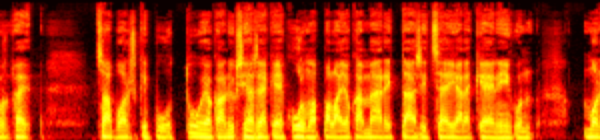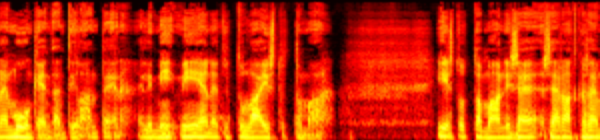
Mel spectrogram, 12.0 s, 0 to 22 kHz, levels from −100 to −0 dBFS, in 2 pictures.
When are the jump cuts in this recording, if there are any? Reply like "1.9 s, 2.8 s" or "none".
none

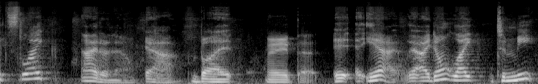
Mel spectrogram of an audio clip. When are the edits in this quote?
1.5 s

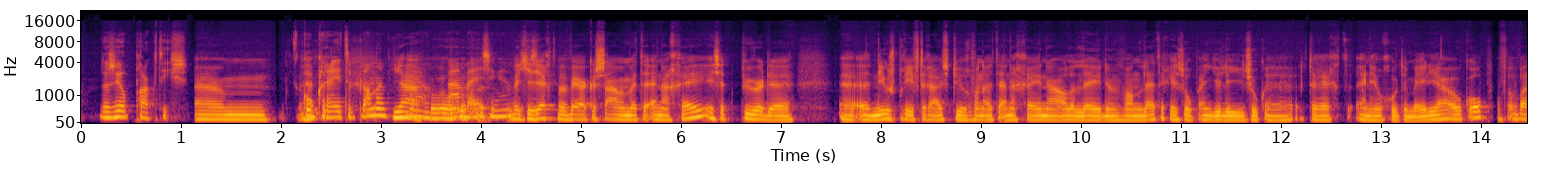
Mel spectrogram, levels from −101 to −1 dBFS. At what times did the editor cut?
1.1 s, 11.8 s

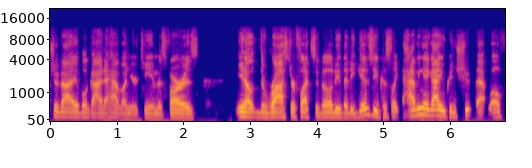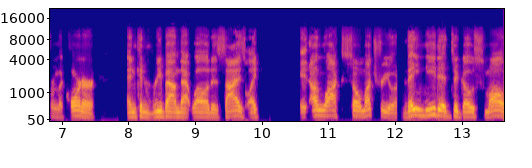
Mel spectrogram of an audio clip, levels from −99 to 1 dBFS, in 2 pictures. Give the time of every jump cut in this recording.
9.8 s, 12.0 s

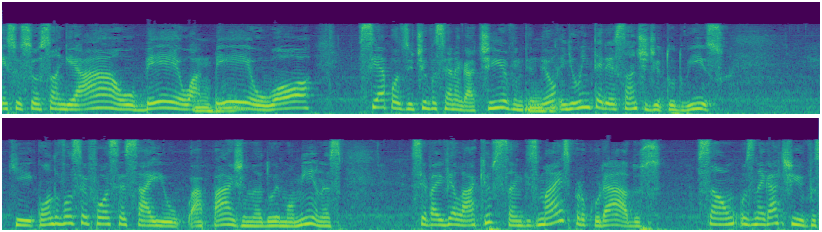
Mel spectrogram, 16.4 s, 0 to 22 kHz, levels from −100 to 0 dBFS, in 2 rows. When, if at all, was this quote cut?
5.5 s

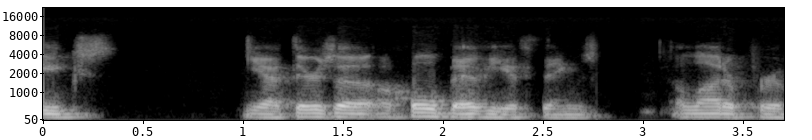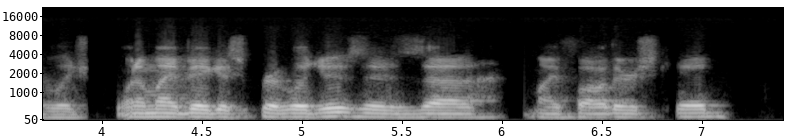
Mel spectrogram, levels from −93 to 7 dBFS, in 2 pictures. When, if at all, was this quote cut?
3.9 s, 6.0 s

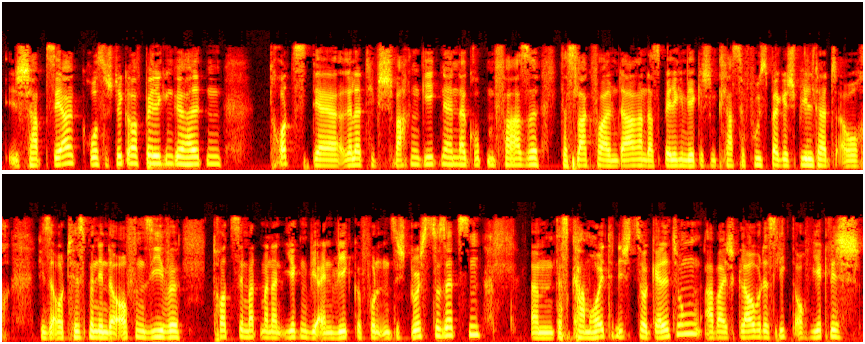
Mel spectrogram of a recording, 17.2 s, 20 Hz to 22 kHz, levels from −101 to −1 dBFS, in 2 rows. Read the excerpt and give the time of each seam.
10.6 s, 13.8 s

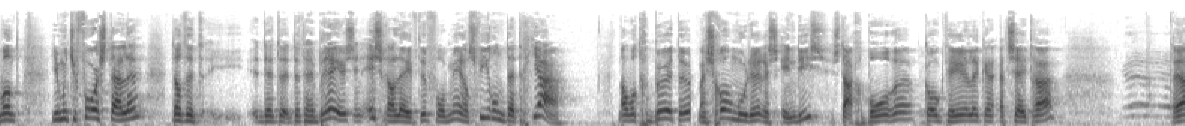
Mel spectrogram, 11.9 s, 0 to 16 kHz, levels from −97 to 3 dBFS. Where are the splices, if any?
6.9 s, 9.2 s

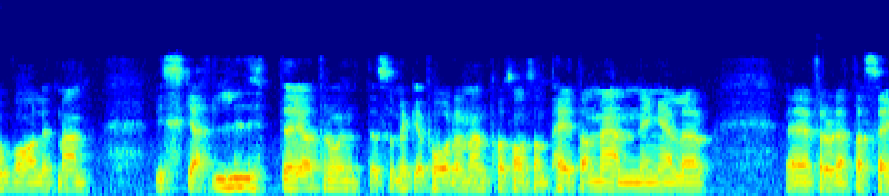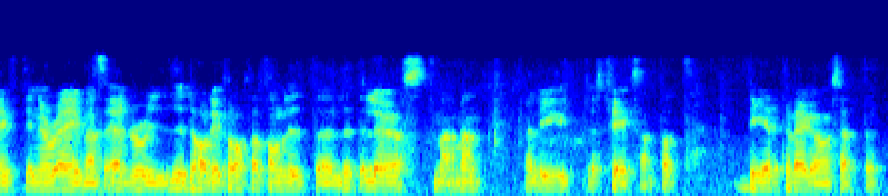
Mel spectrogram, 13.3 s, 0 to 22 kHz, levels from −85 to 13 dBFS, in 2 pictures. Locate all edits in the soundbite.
none

